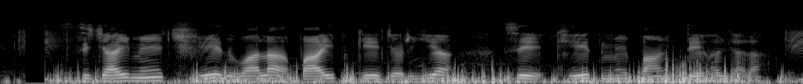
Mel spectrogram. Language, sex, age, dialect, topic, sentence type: Bhojpuri, male, 18-24, Western, agriculture, statement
